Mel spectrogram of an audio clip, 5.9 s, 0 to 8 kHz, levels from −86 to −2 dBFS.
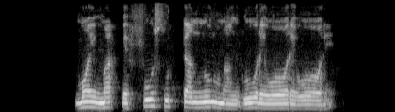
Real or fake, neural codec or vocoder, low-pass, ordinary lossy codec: fake; codec, 16 kHz, 8 kbps, FunCodec, trained on Chinese and English, 25 frames a second; 7.2 kHz; Opus, 64 kbps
